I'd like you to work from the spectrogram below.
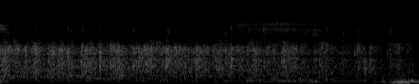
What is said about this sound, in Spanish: Denle un aplauso a Dios por este hombre.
